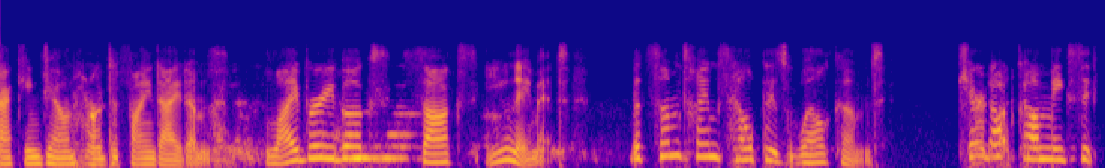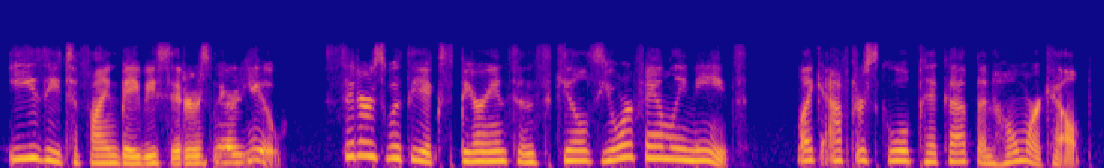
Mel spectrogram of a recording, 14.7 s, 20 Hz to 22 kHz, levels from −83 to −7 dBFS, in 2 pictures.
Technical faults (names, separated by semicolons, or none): AMR bit errors; echo leak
